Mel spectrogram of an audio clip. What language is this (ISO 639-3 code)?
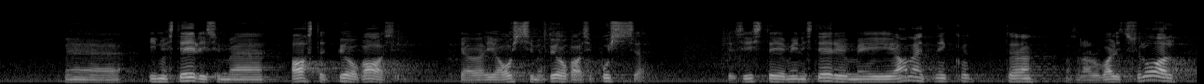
est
